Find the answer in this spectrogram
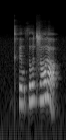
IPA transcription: kʰøwθod zɔ ɾɒ

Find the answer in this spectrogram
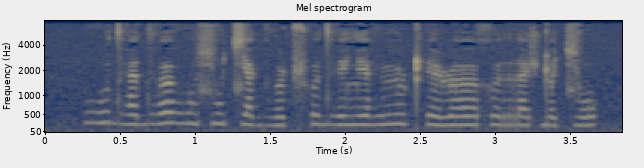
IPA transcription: ɦudʱæ dʱœ ɦuɕut͡ɕæ ɡʱɵʈ͡ʂʰɵ dʱelʲæɦʉːʈʰe ɭœː xɵræʃɖœt͡ɕo

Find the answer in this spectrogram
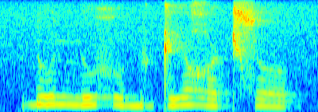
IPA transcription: ɗu nuxubʲuʈ iʁʷæʈso

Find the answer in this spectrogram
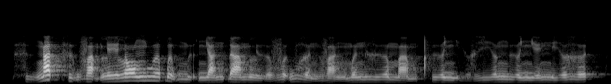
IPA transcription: hɨ̤˨˩ŋa˦˥t̚hɨ̰˧˨w va̰˧˨mle˧ lɔ˧ŋu˧ə̯ɓə̰˧˨w mɨ̰˧˨ə̯ɲa˨˦nɗa˧m lɨ˧˩ə̯ və̰˧˥wɣə˧˩nva˧˩ŋmə˧n ɣɨ˧ə̯ma˧˩m t̪ʰɨ˧ə̯ɲi̤˨˩ə̯ ɣi˨˦ə̯ŋɨ˧ə̯ɲe˨˦ni˨˦ə̯ ɣə˦˥t̚

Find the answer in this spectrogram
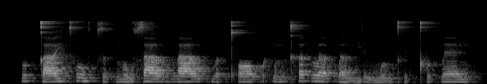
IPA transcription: ʊ˧k̚t̪aː˨˥jt̪ʰo˧w t͡sɵ˨t̚n̪o˨˩w saː˧w n̪aː˨˧wkʷɐ˨t̚ pʰɔː˨p̚ ɐ˥k̚ɐ˨˥nkʰɐ˥t̚ lɐ˧k̚lɐ˨˩n jɪ˨˩ŋ mʊ˨˩ŋt̪ʰɪ˨k̚ t̪ʰʊ˨k̚lɛː˧ŋ

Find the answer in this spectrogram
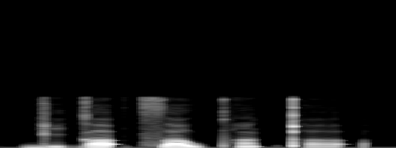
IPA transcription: ɡi˧ɡa˦ʔ t͡sa˦w pʰã˦k̚pʰa˨ʔ

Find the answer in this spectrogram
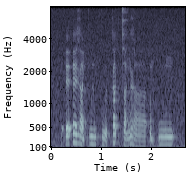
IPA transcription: ʔɛ̰˧˥ʔɛ˧ɣa̰˧˨jkwɨ˨˦w ku˧˩ə̯ka˦˥k̚ t̪a˨˦ŋɣa̤ː˨˩ ʔə̰˧˨m hwu˧ŋ

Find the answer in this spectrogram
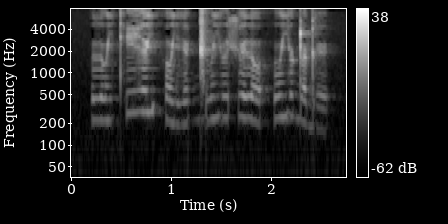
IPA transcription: ðu˨jt̪ʰi˦ɣɘ˦j ho˨jðʏ˦ ɡ͡ǁu˦jɯ˦ʃʏ˦ðo˨ hu˦j ʏ˦ɖʌ˨ɖʏ˨

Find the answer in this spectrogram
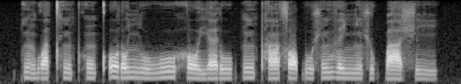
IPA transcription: kĩ˨ɡʷa˨tʰĩ˨pʰũ˨ kʼo˦˨ɾo˦ ɲuː˨βuː˦hoː˨ jɛ˨ɾuː˨k͡pĩ˦ pʰã˨˦sɔ˨ɓu˨ʃĩ˦ ve˦ɲĩ˨ʃu˨ k͡paː˨ʃi˨

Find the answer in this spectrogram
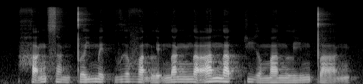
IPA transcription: ha̰˧˥ŋsa̤˨˩ŋ t̪ə˨˦jme˨˩t̚vɨ˧ə̯ va̰˧˨nlḛ˧˨na˧ŋna̰ː˧˥ na˦˥t̚ ki˧˩ə̯ ma˧n li˨˦nt̪a˧˩˨ŋ

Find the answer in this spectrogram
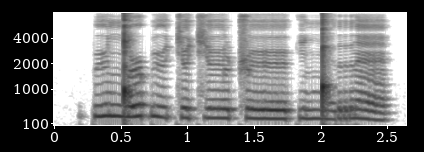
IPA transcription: pʉ ŋ͡ǃə˞ɓʉːcø t͡ɕøːʈ͡ʂøːki ŋ͡ǃɛ̤rɛ̃

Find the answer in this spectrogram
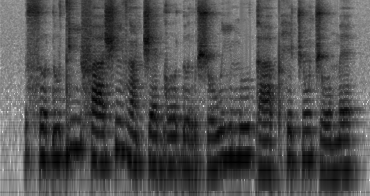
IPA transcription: sʊ˨ɗu˨diː˦ faː˨ʃĩ˦zã˨ t͡ʃɛ˨ɡoː˨ ɗʊ˨rʃo˨˦wiː˦muː˦ ɡaː˨pʰɪ˦ t͡ʃũ˦t͡ʃoː˨mɛ˦

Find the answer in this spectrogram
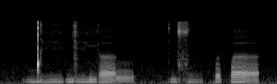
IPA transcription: ɡ͡ǃe̤ ɡe̤j ɐŋ | d͡zo̤pəp ɐ

